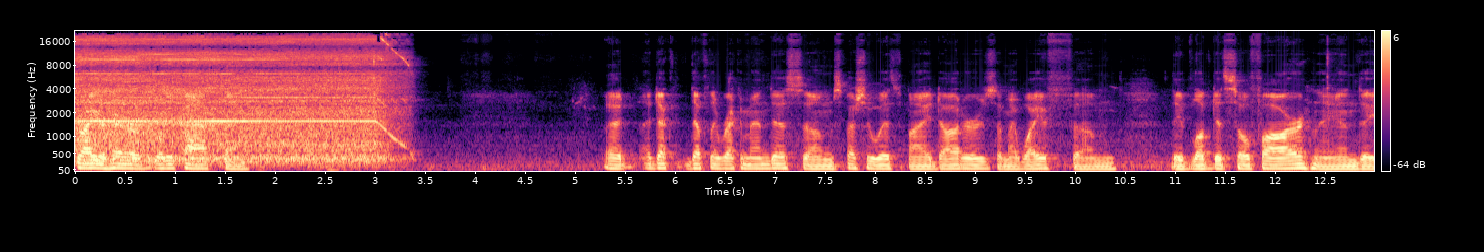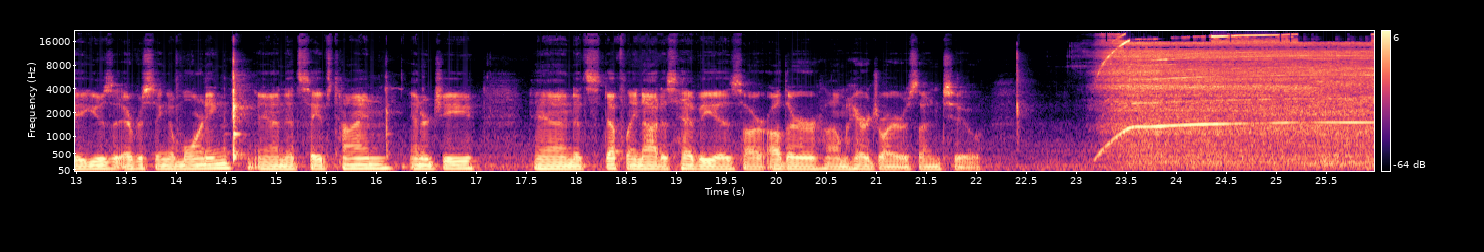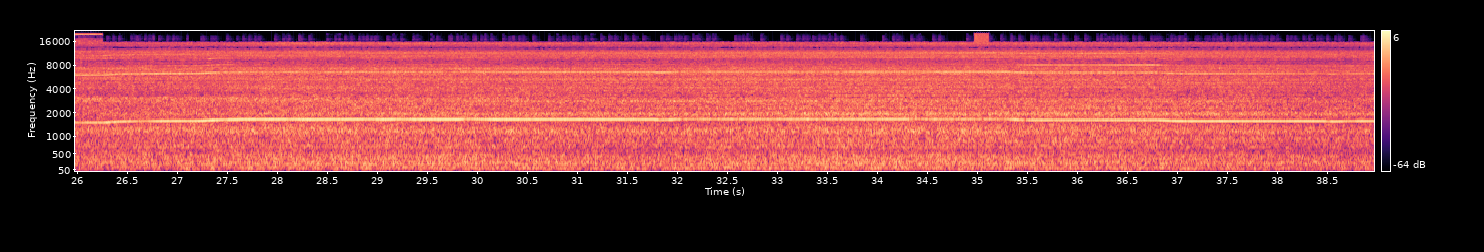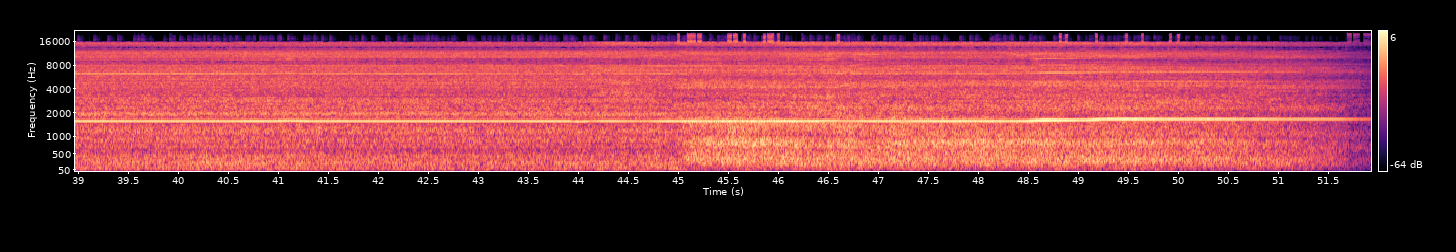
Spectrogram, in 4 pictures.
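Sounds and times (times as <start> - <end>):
hair dryer motor whine: 0.0 - 3.4, 23.0 - 51.9.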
